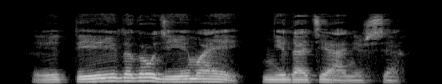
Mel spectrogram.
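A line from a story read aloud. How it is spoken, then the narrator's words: Menacing growl. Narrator (Russian): желая напугать щенка, он зарычал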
